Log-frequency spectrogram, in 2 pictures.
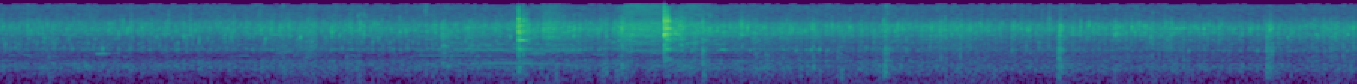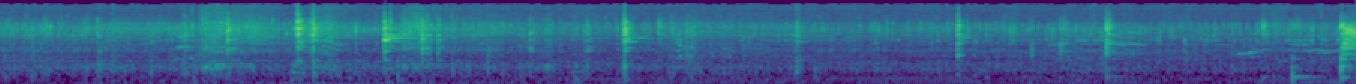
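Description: Eggplant and potato pieces sizzling steadily in hot oil in an aluminium pot, broken by sharp metal clinks of a steel spatula and steel dishes against the pot, with a cluster of clinks a little past the middle and more near the end.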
